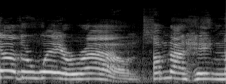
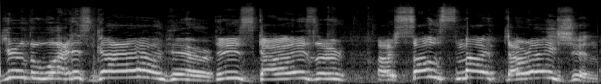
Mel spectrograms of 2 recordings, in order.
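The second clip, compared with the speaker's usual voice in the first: put-on drunk guy yelling; 2 semitones higher than usual. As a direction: bellow it like the tipsy stranger. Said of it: "decided to insult".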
